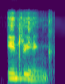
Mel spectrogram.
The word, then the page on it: inlying: Indian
